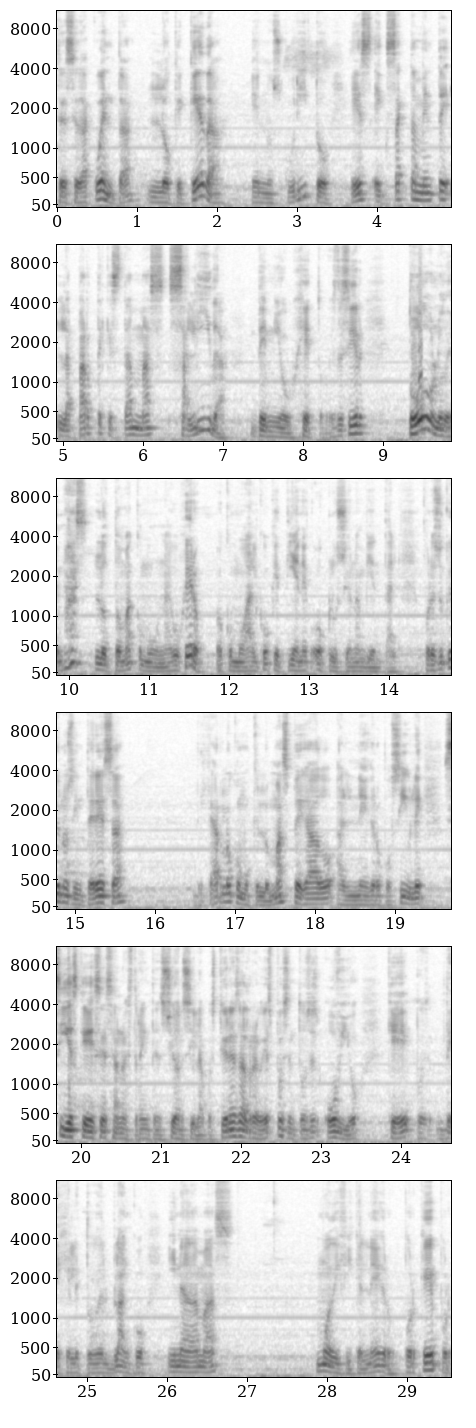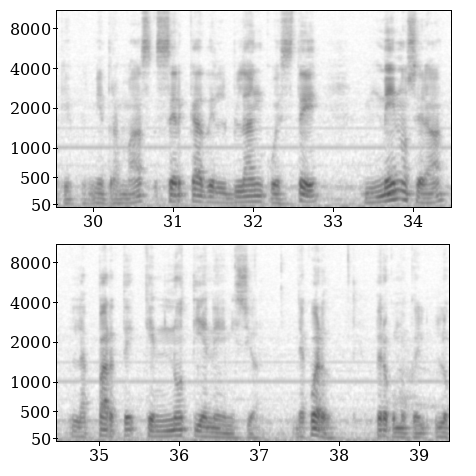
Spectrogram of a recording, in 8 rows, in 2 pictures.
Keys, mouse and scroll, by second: 14.4-17.5 drag, 27.3 click, 28.4-36.9 drag, 37.2-39.3 drag.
